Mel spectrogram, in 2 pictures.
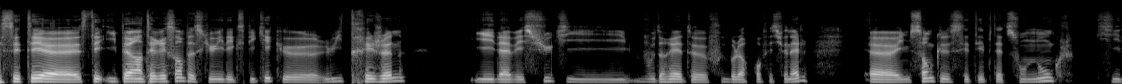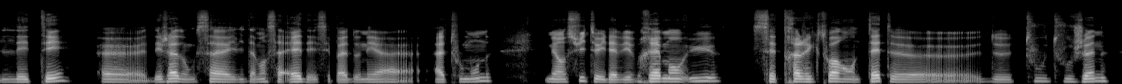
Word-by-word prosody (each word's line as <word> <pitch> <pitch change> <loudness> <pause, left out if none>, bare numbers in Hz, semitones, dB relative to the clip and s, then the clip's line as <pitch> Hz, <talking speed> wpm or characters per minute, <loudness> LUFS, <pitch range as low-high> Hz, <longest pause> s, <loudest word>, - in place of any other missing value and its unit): Et - - +1
c'était, 125 -2 +8
heu, - - +1
c'était 135 - +1
hyper 135 0 +5
intéressant 135 +4 +3
parce 140 -4 -1
qu'il 120 -2 -3
expliquait 125 +5 -4
que, 110 -3 -4
lui 135 +3 -9
très 135 -1 0
jeune, 140 +4 +2 0.7
il 120 -1 0
avait 115 0 +3
su 155 +5 0
qu'il 110 -4 -11
voudrait 125 0 -2
être, 120 - -8
heu, 110 -1 -3
footballeur 115 -1 -6
professionnel. 120 +7 -4 0.6
Heu, 115 -2 +4
il 110 - -4
me 115 - -11
semble 145 +1 0
que 130 -4 -5
c'était 115 -1 -9
peut-être 115 - -8
son 120 0 -6
oncle 160 +2 -7 0.2
qui 120 -1 -13
l'était, 120 +7 -1 0.3
heu, 120 -1 -3
déjà 135 +4 +3
donc 115 -2 -9
ça 125 -3 +1
évidemment 115 +2 -7
ça 110 -3 -3
aide 130 -2 +3
et 110 - -8
c’est - - -12
pas 110 - 0
donné 115 +1 -6
à 115 - -5 0.2
à - - +2
tout 125 - -12
le 125 - -6
monde. 150 +5 -6 0.5
Mais 130 - -3
ensuite, 125 +7 0
heu, 130 - +2
il 115 - -1
avait 110 0 +1
vraiment 135 +1 +2
eu 155 +1 -5 0.3
cette 130 -2 -2
trajectoire 130 +1 +2
en 120 -2 -5
tête, 145 +4 +2
heu, 115 - -6
de 115 -3 -10
tout, 145 -1 -10
tout 135 -1 -10
jeune 140 +4 0
125 Hz, 175 wpm, -22 LUFS, 115-135 Hz, 0.7 s, c'était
